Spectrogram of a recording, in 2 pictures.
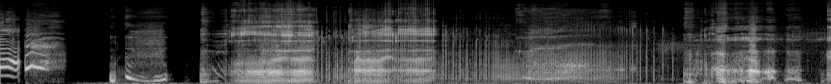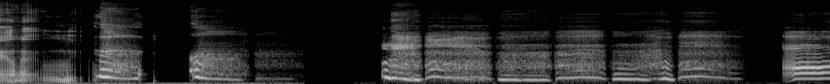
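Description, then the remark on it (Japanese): A run of loud, drawn-out, forceful burps coming one after another with brief pauses, some croaky and wavering in pitch, with no talking. “特大ザーメンゲップ、爆熱包囲と一緒にぶち抜けるの。”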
